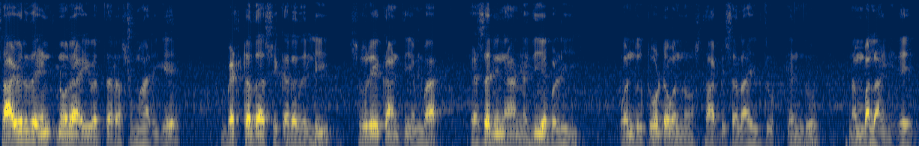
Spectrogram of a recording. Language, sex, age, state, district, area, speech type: Kannada, male, 60+, Karnataka, Bidar, urban, read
